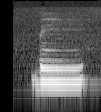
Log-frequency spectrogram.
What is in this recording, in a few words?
"beẽ", moore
